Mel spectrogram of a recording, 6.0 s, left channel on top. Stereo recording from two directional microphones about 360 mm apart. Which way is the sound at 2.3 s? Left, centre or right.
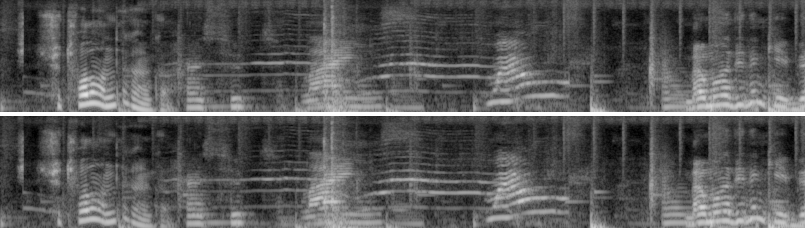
Centre.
